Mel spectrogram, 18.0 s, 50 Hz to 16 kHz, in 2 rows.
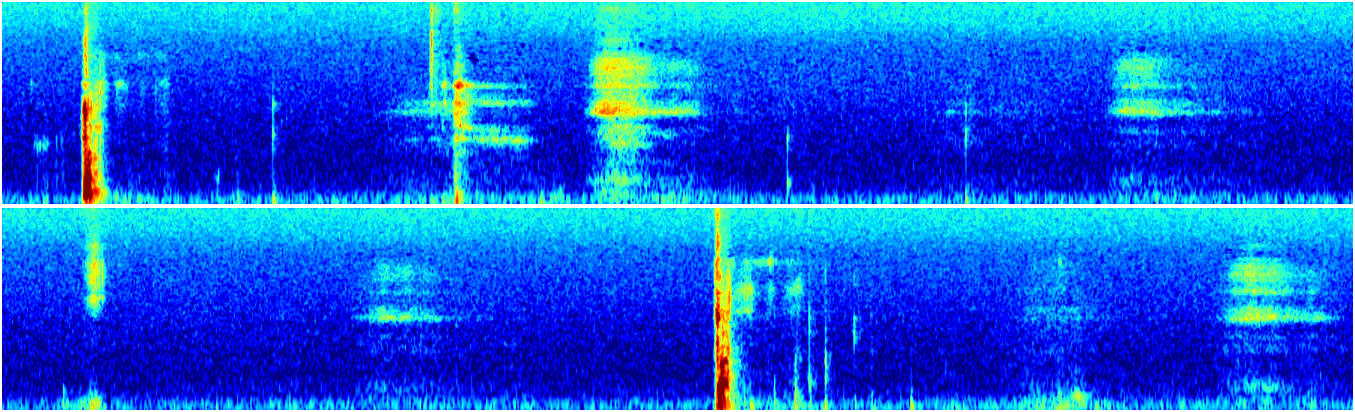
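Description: Two sharp, abrupt hiccup sounds about 13 seconds apart, with faint small noises between, in a quiet room.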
